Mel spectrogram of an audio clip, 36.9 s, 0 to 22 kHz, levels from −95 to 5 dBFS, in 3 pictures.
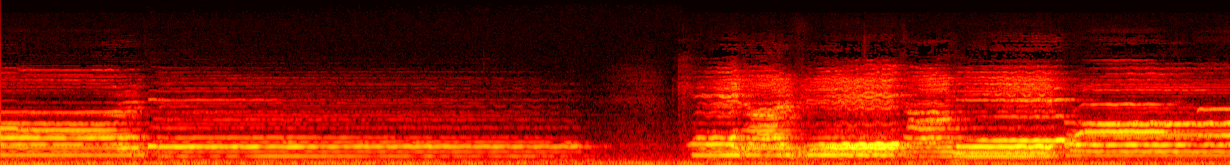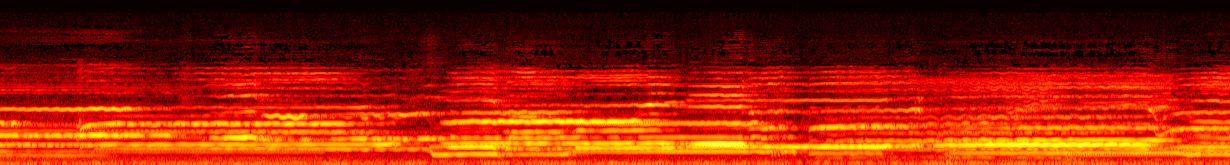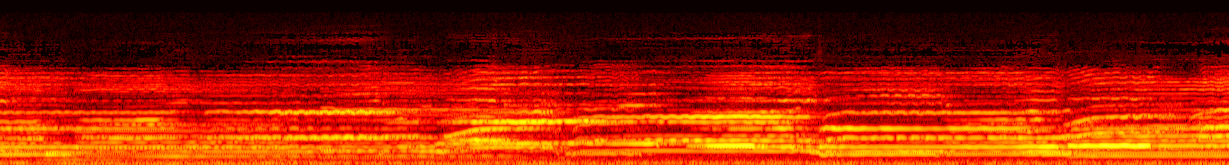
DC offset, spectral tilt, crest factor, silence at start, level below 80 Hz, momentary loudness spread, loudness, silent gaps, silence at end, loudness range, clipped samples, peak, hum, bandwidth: under 0.1%; -6.5 dB/octave; 16 dB; 0 s; -44 dBFS; 12 LU; -25 LUFS; none; 0 s; 10 LU; under 0.1%; -10 dBFS; none; 8.4 kHz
